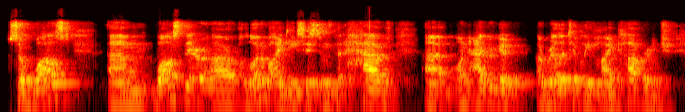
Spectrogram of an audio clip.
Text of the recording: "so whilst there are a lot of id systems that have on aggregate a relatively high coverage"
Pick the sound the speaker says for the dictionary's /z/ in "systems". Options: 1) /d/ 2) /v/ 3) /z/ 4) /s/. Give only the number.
3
